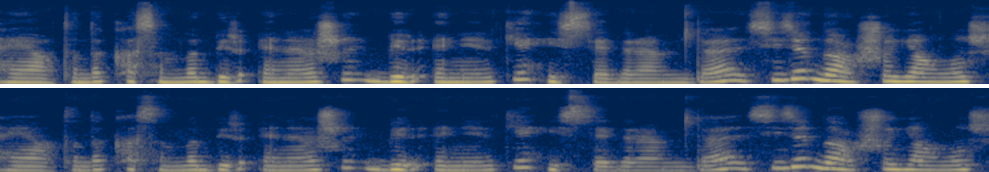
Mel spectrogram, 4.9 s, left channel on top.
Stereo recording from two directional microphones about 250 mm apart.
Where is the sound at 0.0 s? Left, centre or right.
Left.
